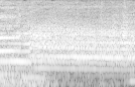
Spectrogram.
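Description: A scream-like cry in the Danganronpa video game: a sustained, loud, tonal wail with a strained, bleating edge that carries through a short moment alone, without speech.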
